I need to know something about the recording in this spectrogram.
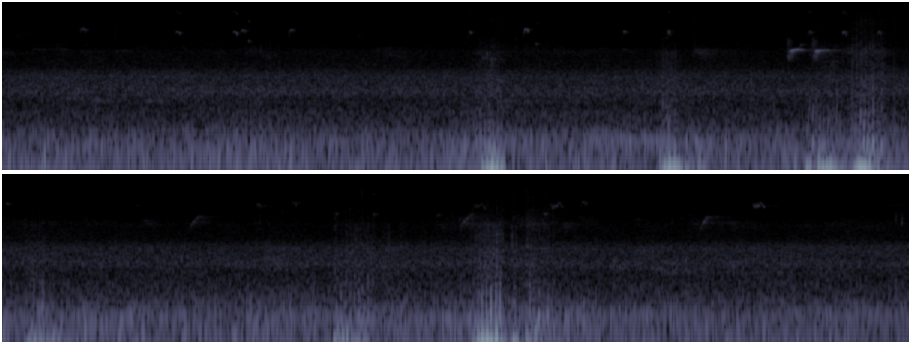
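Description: Rain patters steadily on leaves outdoors.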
